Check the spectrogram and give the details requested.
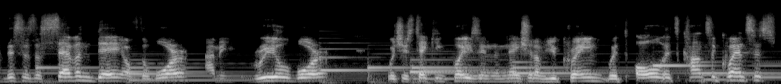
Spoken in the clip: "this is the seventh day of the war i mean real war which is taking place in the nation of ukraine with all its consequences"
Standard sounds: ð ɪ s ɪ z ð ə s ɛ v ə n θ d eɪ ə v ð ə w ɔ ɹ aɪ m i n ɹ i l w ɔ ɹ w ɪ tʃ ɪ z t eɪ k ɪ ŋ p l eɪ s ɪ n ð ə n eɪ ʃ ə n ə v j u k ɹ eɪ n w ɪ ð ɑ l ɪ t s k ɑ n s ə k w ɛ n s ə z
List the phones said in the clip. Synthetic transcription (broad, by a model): ð ɪ s ɪ z ð ə s ɛ v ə n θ d eɪ ə v ð ə w ɔ ɹ aɪ m i n ɹ i l w ɔ ɹ w ɪ tʃ ɪ z t eɪ k ɪ ŋ p l eɪ s ɪ n ð ə n eɪ ʃ ə n ə v j u k ɹ eɪ n w ɪ ð ɑ l ɪ t s k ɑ n s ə k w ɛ n s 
